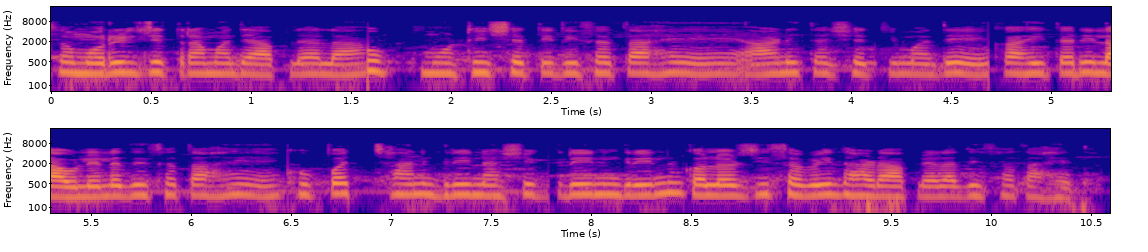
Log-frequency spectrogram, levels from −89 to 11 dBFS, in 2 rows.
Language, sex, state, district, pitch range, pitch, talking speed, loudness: Marathi, female, Maharashtra, Pune, 220-240 Hz, 230 Hz, 160 wpm, -24 LUFS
